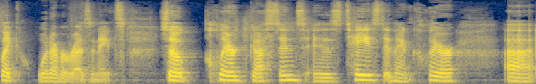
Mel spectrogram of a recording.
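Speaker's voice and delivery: usual speaking voice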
